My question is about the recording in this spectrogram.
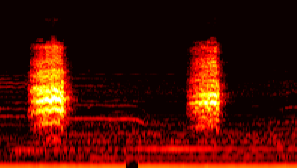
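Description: A raven caws twice, two harsh, loud calls about a second apart, with a faint low steady hum beneath.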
